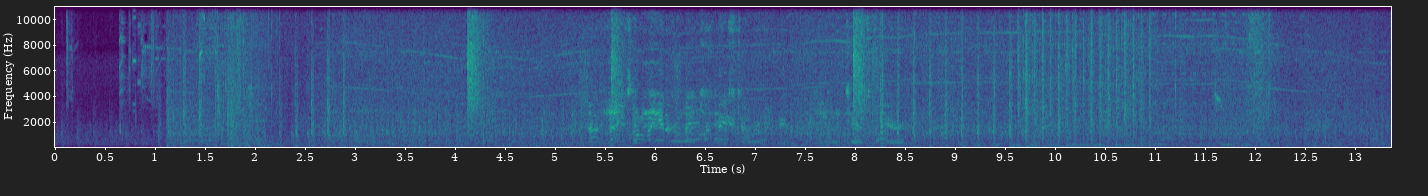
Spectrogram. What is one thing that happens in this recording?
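A helicopter's rotor and engine roar loudly and steadily.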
